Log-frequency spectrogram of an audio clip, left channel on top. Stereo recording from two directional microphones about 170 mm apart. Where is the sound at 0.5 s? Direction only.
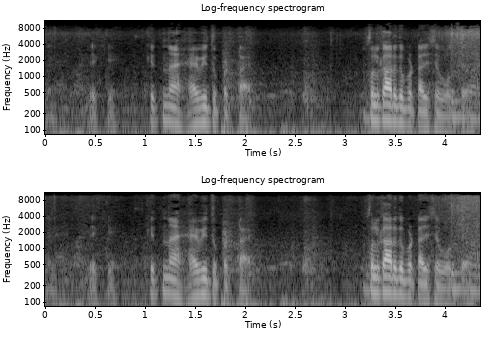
Centre (ahead or behind).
